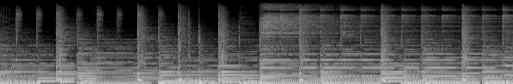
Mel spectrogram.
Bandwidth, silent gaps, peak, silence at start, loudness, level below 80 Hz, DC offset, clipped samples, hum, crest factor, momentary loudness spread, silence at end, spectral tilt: 18.5 kHz; none; -2 dBFS; 0 s; -18 LUFS; -22 dBFS; under 0.1%; under 0.1%; none; 14 dB; 3 LU; 0 s; -5.5 dB/octave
